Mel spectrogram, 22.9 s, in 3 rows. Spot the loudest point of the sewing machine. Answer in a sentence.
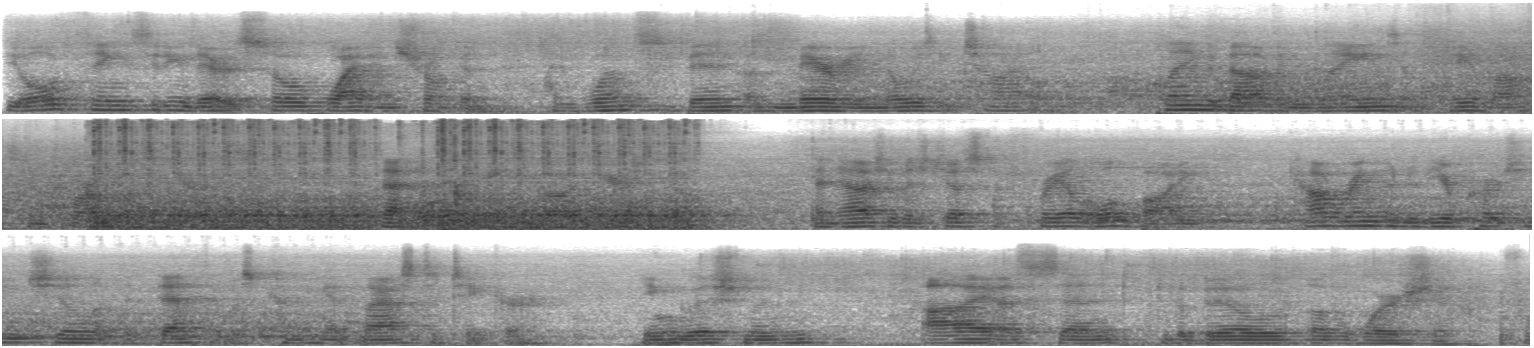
The volume of the sewing machine peaks at 10 seconds.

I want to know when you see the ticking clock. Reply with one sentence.
You can't hear the ticking clock here.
